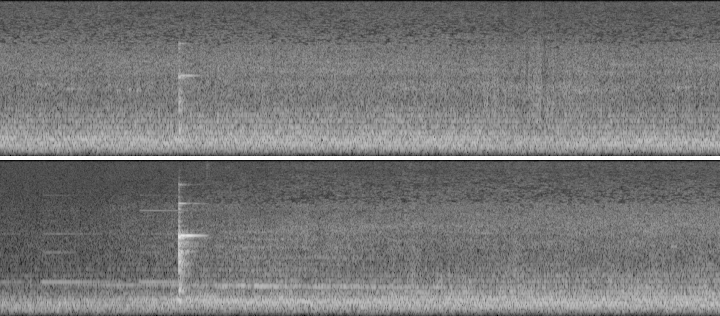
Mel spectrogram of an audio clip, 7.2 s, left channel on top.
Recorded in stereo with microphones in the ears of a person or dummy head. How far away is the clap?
I don't hear a clap.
